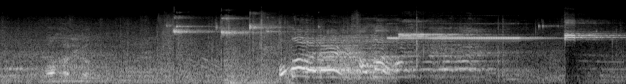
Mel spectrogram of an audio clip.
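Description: Referee's whistle in a sports hall: one long steady blast about four seconds in, then a short one near the end, over players' shouts.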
